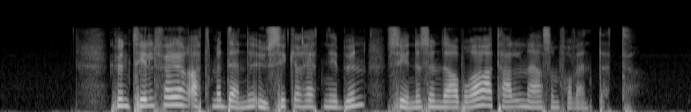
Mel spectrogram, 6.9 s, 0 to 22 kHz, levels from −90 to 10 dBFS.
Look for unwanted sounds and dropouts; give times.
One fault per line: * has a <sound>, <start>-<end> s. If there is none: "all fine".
all fine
